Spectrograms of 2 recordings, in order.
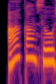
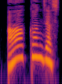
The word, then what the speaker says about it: Arkansas: あぁカンザス側も綴りは同じくアーカンソーであるしかし常にアーカンソーと発音されるアーカンソー州と違いあーカンザス側はアーカンソーと呼ばれることもあればあーカンザスと発音されることもある特にカンザス州で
